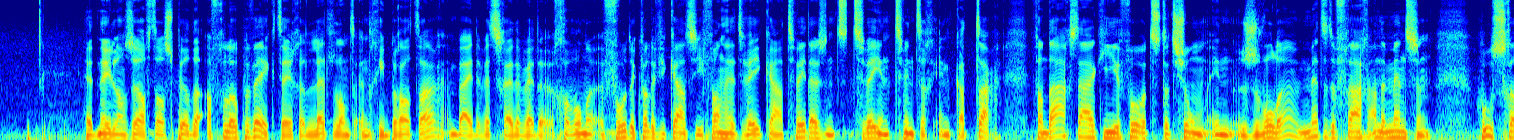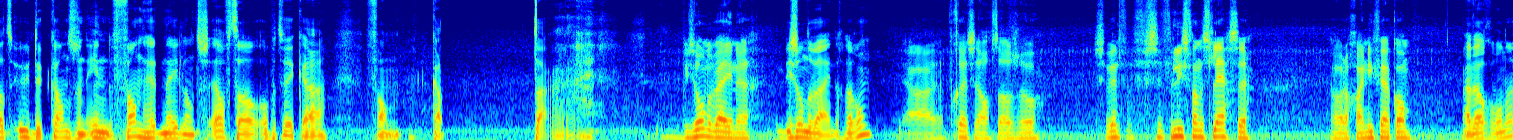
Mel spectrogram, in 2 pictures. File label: voxpop; Qatar; weinig kans voor nederlands elftal wk 2022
